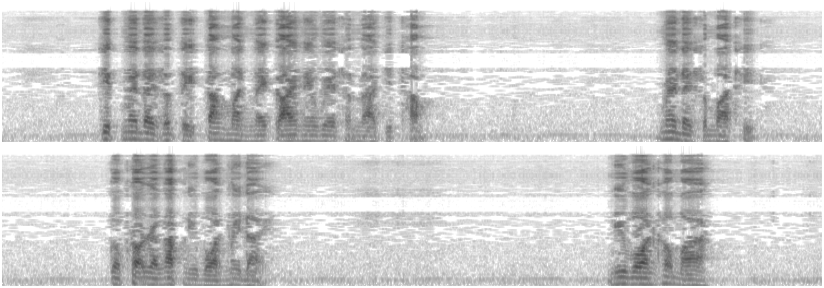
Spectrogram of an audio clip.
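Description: An elderly man speaks calmly in short phrases with pauses between them.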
